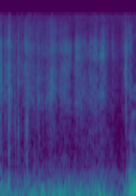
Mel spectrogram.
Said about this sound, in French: Vous avez devant vous trois petits papiers avec trois thèmes. Je vous laisse en piocher un et nous annoncer le thème que vous aurez pioché.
